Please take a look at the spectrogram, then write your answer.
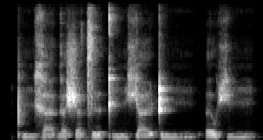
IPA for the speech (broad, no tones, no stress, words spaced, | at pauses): pʼiːɣæ ɡæʃæd͡zɪː kʼiː çæːɪ̯ʈiː | ʔɛʊ̯çi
